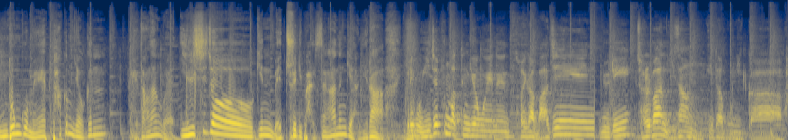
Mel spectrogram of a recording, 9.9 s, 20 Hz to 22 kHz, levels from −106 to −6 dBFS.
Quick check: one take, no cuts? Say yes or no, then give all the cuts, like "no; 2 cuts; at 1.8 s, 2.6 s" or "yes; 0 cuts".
no; 1 cut; at 4.9 s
